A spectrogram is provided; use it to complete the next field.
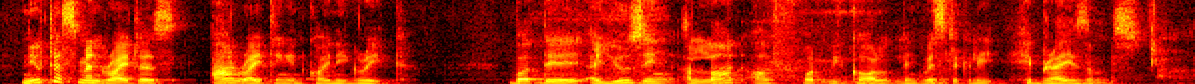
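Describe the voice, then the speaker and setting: Pausing long and often, a man with a non-native accent talks in a dark, mellow tone at a fairly high pitch, with ordinary pitch variation. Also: moderate pace. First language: not English. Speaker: Bible scholar. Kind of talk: podcast panel discussion.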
